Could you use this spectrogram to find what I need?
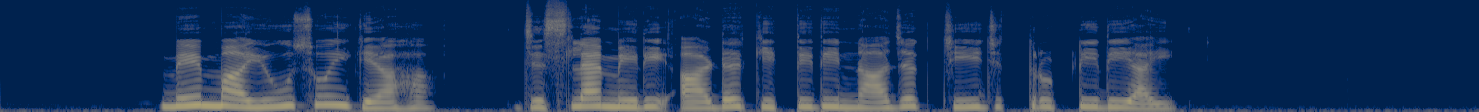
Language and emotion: Dogri, sad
